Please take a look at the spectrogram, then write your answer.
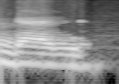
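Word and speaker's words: gangue: ठीक है, प्रोनाउंसिएशन इसका गैंग।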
